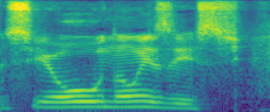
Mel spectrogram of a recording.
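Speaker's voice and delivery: normal talking voice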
